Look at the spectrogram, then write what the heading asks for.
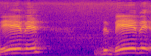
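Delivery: put-on New Orleans accent. Speaker tries to say it the way the listeners do, imitating New Orleans accent. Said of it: "That's exactly how y'all say it".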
